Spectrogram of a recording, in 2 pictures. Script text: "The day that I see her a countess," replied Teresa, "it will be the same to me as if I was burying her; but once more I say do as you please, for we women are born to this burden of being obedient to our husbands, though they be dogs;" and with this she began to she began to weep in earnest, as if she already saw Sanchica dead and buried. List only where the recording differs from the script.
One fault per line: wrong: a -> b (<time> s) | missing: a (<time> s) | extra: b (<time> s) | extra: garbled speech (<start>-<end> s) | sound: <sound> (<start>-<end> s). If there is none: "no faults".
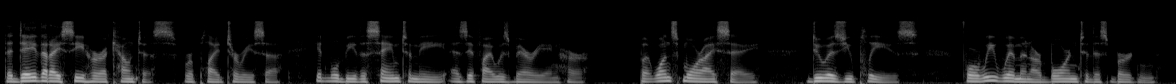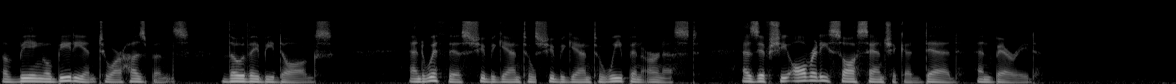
no faults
